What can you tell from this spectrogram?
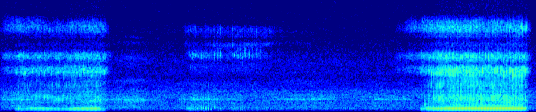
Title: Yes Bulldogs snore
